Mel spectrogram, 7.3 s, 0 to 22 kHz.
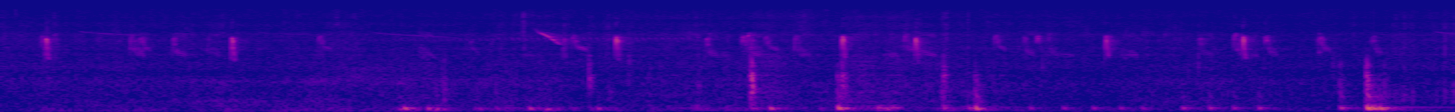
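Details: Autumn flock of bearded reedlings at Flamingo Lake, Shirvan National Park, Azerbaijan, on 8 November 2013; short, high metallic pings come irregularly from several birds over a steady low rumble and scattered soft knocks.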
